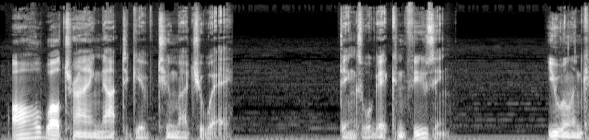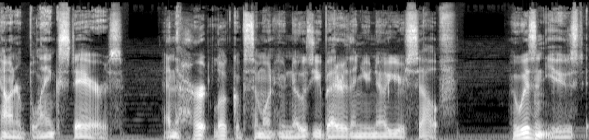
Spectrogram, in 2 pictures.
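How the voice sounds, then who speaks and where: Male narrator, extremely deep with gravelly fry, deliberate short-story reading over faint music. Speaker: story reader. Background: faint background music.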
